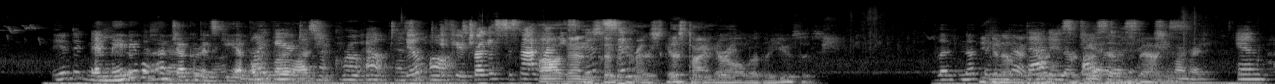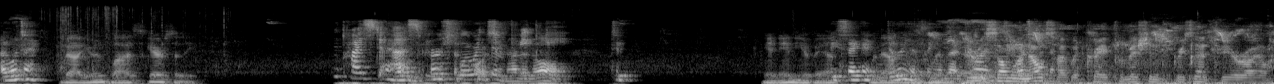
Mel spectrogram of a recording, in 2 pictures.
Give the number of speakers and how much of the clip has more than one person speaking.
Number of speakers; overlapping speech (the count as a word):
six, about 49%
